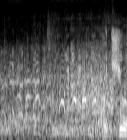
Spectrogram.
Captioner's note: audience laughs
